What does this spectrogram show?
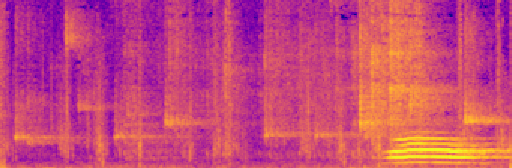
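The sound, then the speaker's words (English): Footsteps walk at a steady pace through a basement, a series of soft thuds over a faint background hum. Near the end, a loud, drawn-out tonal cry briefly rises over the steps. “We continue walking”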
